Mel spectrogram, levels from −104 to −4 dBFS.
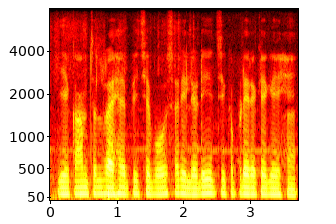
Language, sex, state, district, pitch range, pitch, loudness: Hindi, male, Rajasthan, Bikaner, 100-105 Hz, 100 Hz, -17 LUFS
